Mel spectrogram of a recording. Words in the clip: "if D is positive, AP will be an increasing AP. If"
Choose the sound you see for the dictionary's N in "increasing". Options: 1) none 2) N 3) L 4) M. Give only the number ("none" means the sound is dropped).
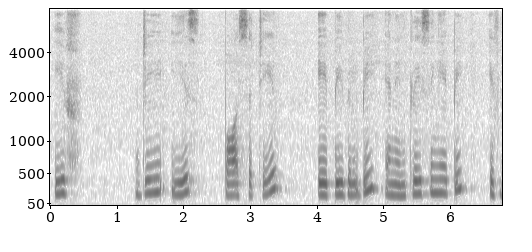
2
